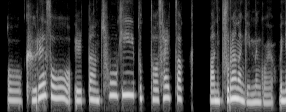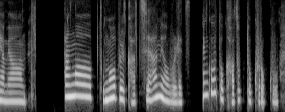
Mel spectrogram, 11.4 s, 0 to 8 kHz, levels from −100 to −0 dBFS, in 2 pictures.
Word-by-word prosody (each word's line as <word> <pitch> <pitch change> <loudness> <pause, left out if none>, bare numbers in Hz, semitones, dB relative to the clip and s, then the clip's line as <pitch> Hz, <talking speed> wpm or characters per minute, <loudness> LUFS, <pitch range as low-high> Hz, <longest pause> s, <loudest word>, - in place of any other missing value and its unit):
어 215 -2 -5
그래서 265 -1 +1
일단 215 +1 -1
초기부터 320 -5 -1
살짝 265 0 -1
그 - - -22 0.3
많이 210 -1 +4
불안한 235 +2 +5
게 190 - -6
있는 180 +1 -2
거예요. 170 -1 -8
왜냐면 195 -3 0 0.8
창업 300 -1 +5
동업을 245 +2 +3
같이 175 +6 -6
하면 250 -4 +2
원래 175 0 -4 0.4
친구도 335 -4 -2
가족도 215 +2 -8
그렇고 90 -1 -8
230 Hz, 245 characters per minute, -25 LUFS, 205-275 Hz, 0.8 s, 불안한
